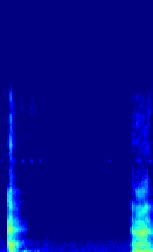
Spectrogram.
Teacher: Ta kat mana? Ujung lidah. Ni. Pergi ke mana? Pangkal gigi depan. Sini. Kat belakang gigi depan ni. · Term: huruf ta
